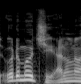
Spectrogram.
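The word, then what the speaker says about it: Ürümqi: a domestic flight to urui if you look on a map it's spelled Ur ru mqi uh for some reason in Mandarin it says ucci I don't know how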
